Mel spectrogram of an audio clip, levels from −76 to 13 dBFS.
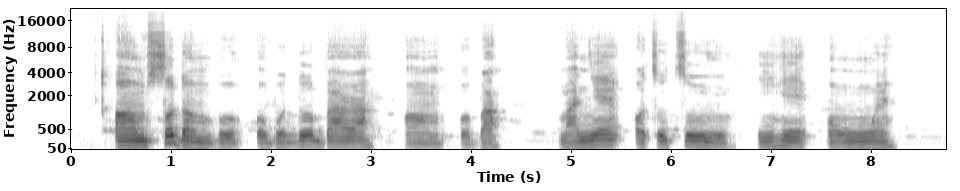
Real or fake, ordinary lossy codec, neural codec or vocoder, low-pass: real; Opus, 16 kbps; none; 19.8 kHz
